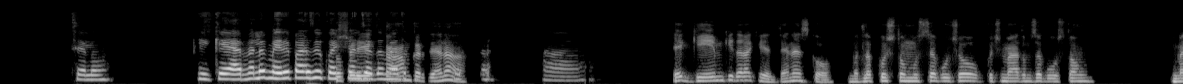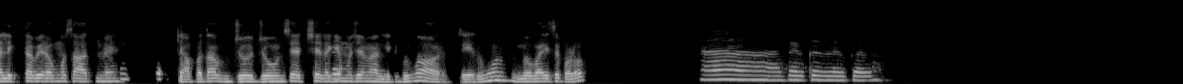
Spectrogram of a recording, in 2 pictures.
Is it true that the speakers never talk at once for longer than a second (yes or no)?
no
